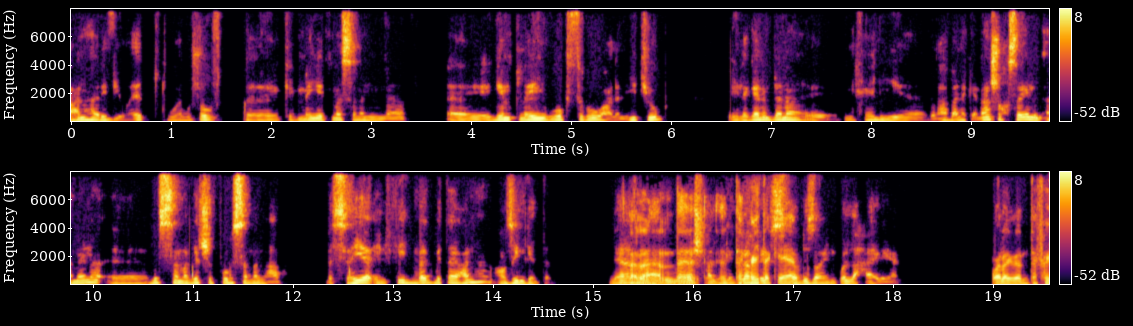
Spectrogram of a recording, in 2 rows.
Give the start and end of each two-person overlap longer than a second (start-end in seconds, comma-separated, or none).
15.4-17.1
